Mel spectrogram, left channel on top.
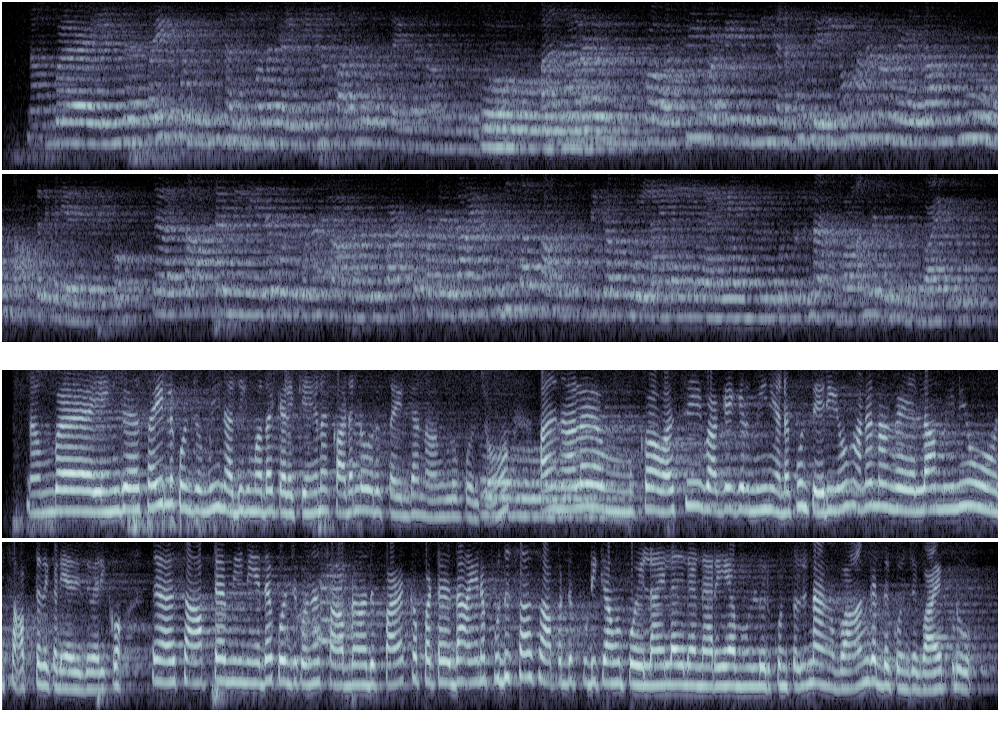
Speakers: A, on the right; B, on the right.
A: நம்ப எங் க சைட்ல கொஞ்சோ மீன் அதிகமாதா கெடைக்கு ஏனா கடலோர ஸ் சைட் தா நாங்ளு கொஞ்சோ
B: ஆ
A: அதனால
B: ஆ ஆ
A: முக்காவாசி வகைகள் மீன் எனக்கு தெரியு ஆனா நாங்க எல்லா மீனையூ சாப்ட்டது கெடையாது இது வரைக்கு அ சாப்ட்ட மீனயே தா கொஞ்சம் கொஞ்சம் சாப்டுவே அது பழக்கப்பட்டது தா ஏனா புதுசா சாப்புட்து புடிக்காம போயிடலா இல்ல இதுல நெறயா முள் இருக்குன்னு சொல்லி நாங்க வாங்குறது கொஞ்ச பயப்புடுவோ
